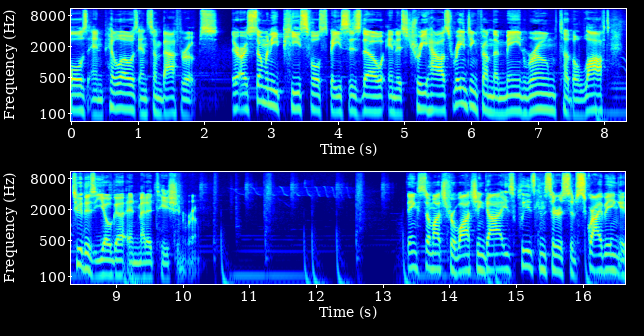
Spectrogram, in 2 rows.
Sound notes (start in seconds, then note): 10.7 gentle music continues; 10.8 birds chirping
